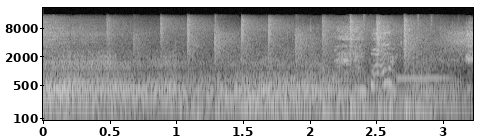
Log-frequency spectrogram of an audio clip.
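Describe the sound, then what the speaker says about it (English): Stock cars tear around a race track at about 160 miles per hour, a loud roaring engine wash with sharp passing bursts and tire noise layered throughout. "stock cars are speeding at them head on at 160 miles per hour"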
